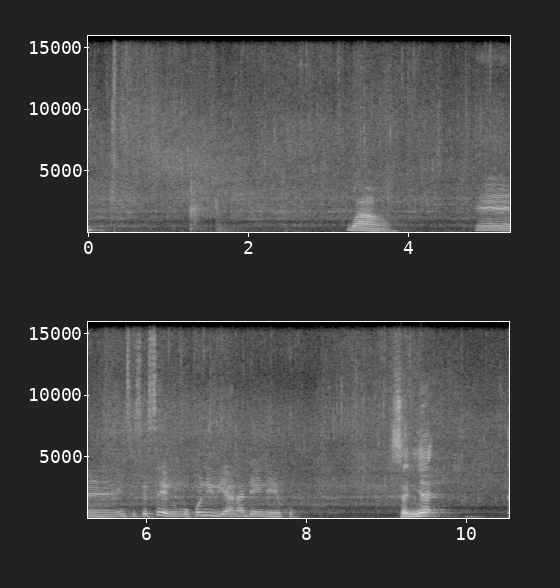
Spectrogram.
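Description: Tomato mixture sizzling and frying in oil in a pot on a gas hob, stirred with a plastic spatula. A person's voice comes in briefly about three seconds in, again from about five to eight seconds, and loudest near the end.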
